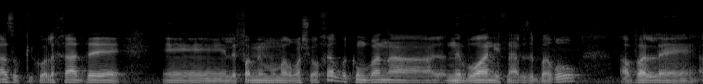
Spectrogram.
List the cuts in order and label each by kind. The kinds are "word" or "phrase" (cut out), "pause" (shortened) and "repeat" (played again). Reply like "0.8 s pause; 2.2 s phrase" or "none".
5.2 s word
